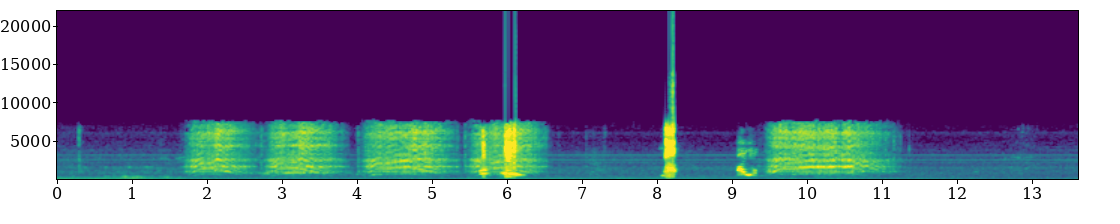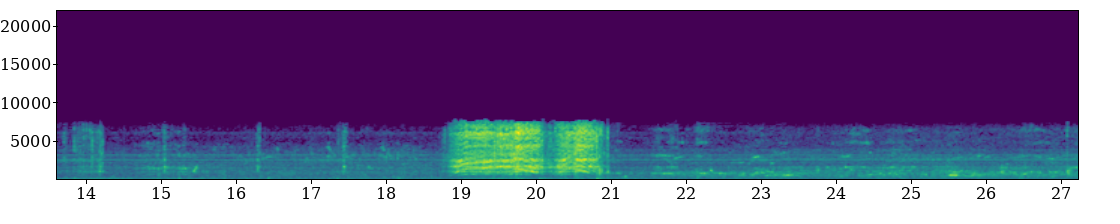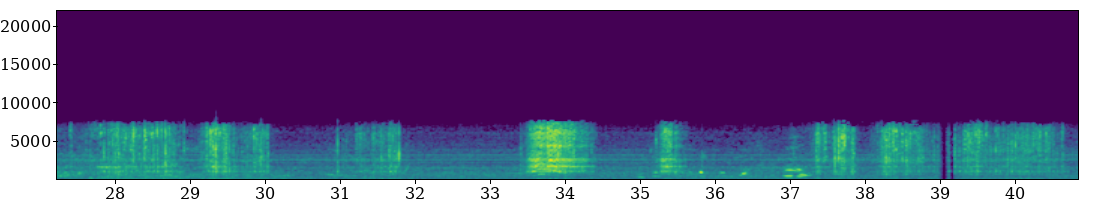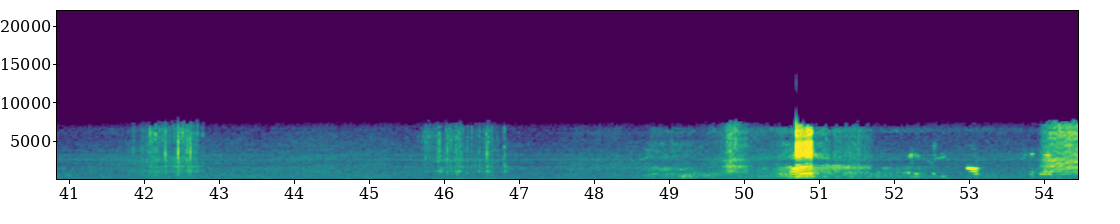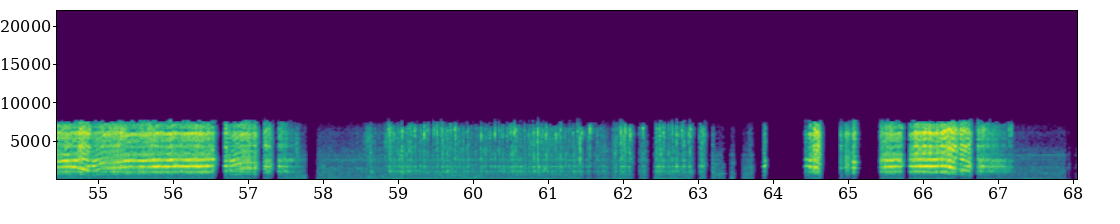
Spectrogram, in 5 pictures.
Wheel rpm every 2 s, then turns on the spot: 10, 60, 90, 0, 60, 70, 0, 0, 0, 80, 20, 0, 0, 0, 20, 0, 20, 10, 10, 10, 10, 0, 10, 0, 0, 10, 100, 210, 20, 20, 20, 20, 170, 100.
28-30 36-42 44-46 58-62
